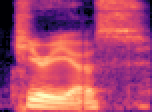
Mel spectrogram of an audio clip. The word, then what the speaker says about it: Kyrgios: kind of weird curios curios sorry um oh you know you're good it's like curious but silent g i guess like but wasn't it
